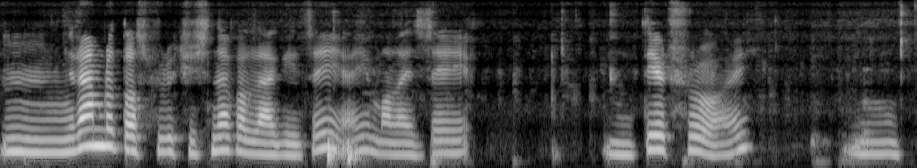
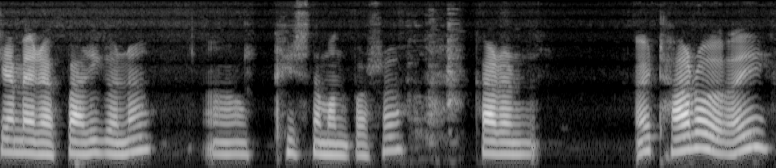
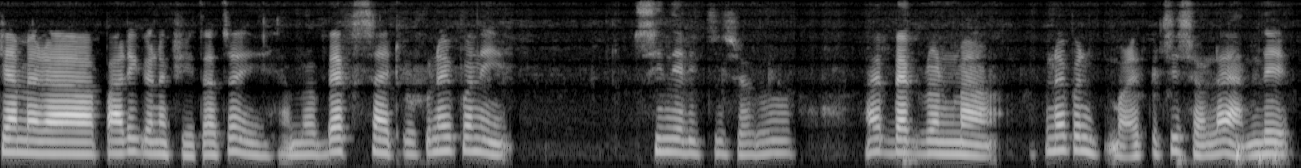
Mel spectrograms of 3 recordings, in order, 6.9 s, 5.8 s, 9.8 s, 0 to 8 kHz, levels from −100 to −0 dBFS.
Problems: none marked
